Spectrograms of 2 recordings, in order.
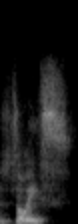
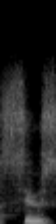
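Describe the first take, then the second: First: The name is said the German way. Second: The name is said the usual English way.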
